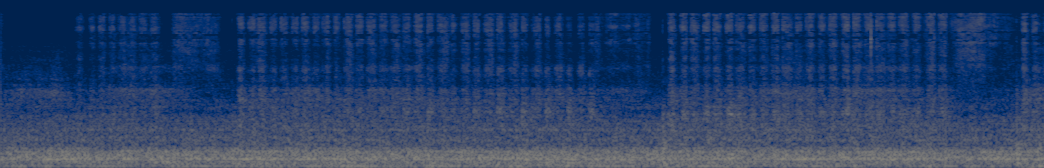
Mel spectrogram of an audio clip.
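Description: A green wax crayon held by the fingertips is rubbed across a thin paper coloring page lying flat on a table, shading a mermaid tail. A steady, soft, low waxy scratching continues unbroken throughout, with faint bright rasping texture in places.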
